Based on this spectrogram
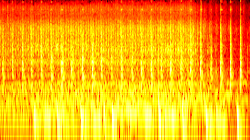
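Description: Sharp, regular knocks about two and a half per second over the running engine point to a deep knock from the bottom end. Cause suspected, not confirmed.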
